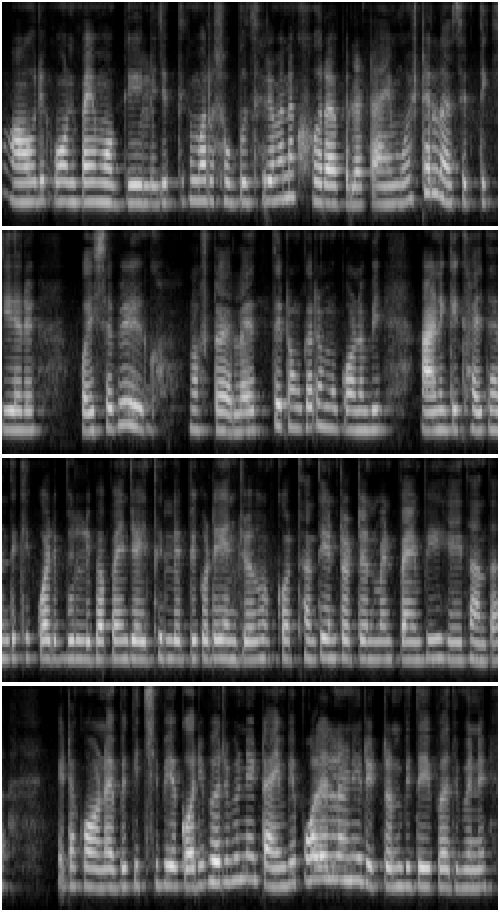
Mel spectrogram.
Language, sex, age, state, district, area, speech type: Odia, female, 45-60, Odisha, Kandhamal, rural, spontaneous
